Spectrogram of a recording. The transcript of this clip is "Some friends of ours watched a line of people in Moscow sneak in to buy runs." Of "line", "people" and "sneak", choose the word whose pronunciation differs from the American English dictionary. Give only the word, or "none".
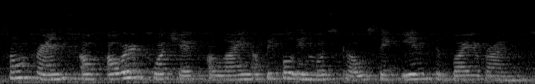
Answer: sneak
